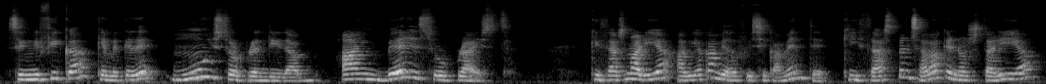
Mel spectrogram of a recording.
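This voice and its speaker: A woman podcast host from Spain teaching Spanish expressions, speaking slowly and clearly with playful, varied intonation. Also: mid-range voice, mellow, echoey room. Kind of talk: podcast lesson.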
